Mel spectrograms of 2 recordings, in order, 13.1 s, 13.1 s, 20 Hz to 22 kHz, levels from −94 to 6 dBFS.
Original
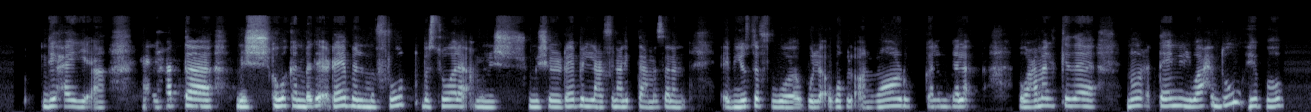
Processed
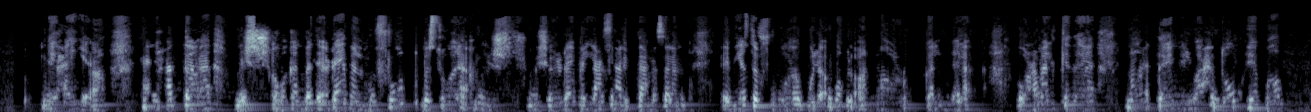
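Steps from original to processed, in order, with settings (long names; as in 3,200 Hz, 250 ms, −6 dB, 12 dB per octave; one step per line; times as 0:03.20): harmonic-percussive split with one part muted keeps percussive
0:02.54–0:03.10: Butterworth low-pass 6,900 Hz 72 dB per octave
0:05.06–0:05.81: high-shelf EQ 4,300 Hz −8.5 dB
0:08.67–0:09.16: output level in coarse steps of 14 dB
bass and treble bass +14 dB, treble +9 dB
hum removal 58.26 Hz, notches 5
wow of a warped record 45 rpm, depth 160 cents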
